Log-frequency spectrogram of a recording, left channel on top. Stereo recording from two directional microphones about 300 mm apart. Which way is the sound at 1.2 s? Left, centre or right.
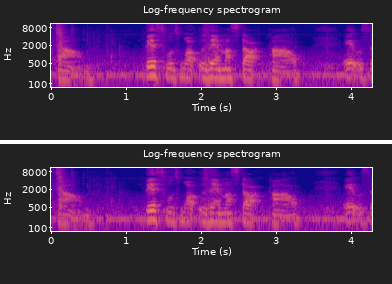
Centre.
